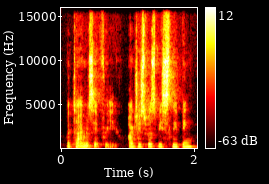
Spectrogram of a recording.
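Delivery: ordinary delivery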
